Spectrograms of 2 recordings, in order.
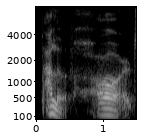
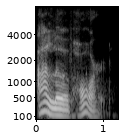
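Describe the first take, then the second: First: "I love hard" softer and very slow; soft slow repeat. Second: "I love hard" slow, I stressed; slow emphatic. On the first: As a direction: let "I love hard" fall to a quiet murmur. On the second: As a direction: lean on I in "I love hard", slowly. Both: Shown as a demonstration.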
